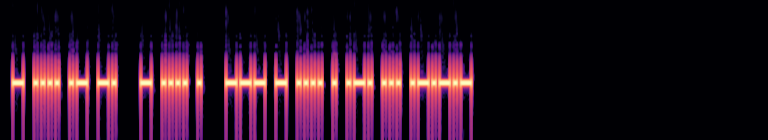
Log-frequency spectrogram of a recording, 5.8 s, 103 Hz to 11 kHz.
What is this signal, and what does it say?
Morse code, heard as a keyed tone, about 44 wpm, 700 Hz. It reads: THAN THE OTHERS.
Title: Sentences from Top 1500 Words 45wpm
